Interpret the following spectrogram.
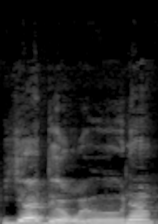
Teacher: دال جزم کی صورت میں حرف قلقلہ ہے، یعنی اس حرف کو ہلا کر پڑھنا ہے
